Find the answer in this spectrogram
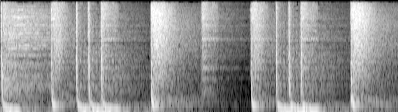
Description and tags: Just a drum loop :) (created with flstudio mobile)
drum, drums, dubstep, loop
